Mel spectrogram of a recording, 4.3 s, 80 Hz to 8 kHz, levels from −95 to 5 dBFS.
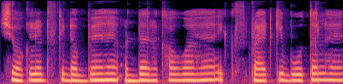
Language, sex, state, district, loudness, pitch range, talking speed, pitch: Hindi, female, Bihar, Patna, -13 LUFS, 210-225 Hz, 180 wpm, 215 Hz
